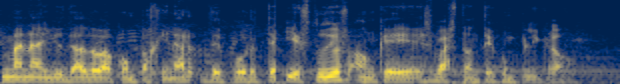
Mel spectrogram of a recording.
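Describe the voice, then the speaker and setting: Speaking at a fairly quick pace, a man with a fairly high pitch keeps his intonation fairly even over light background noise. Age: 22. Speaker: graduate student and triathlete. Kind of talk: interview testimony. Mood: calm, pleased. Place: hall. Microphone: lapel.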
